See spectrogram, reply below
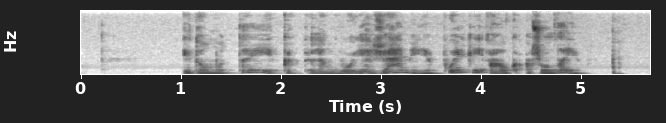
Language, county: Lithuanian, Marijampolė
